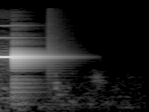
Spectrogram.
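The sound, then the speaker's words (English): A single sharp, high-pitched fire alarm beep, loud, that rings briefly and decays within half a second, followed by silence. “There's a fire SPD alarm going on.”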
